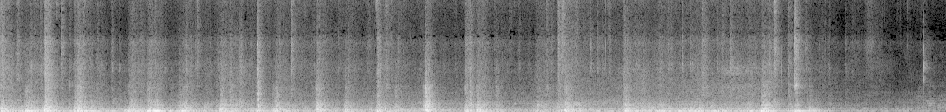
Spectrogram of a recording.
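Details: GE Profile Harmony dryer running with sneakers inside: heavy dull thumps about twice a second over a steady motor hum, loud enough to hear from the living room, from the shoes tumbling in the drum.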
